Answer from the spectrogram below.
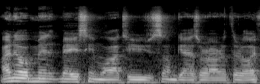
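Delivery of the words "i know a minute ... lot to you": ordinary delivery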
